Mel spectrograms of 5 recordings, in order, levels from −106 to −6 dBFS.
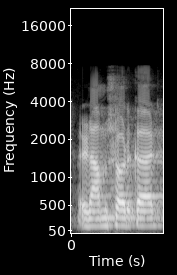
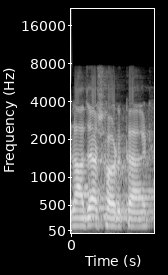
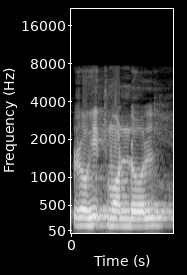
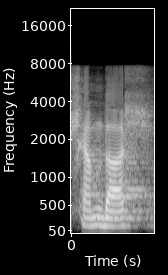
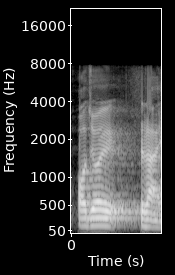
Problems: background sounds at intervals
